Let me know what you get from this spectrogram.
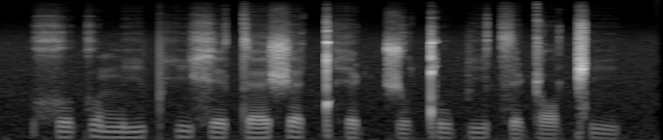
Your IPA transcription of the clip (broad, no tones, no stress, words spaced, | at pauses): xʊkʊ mipʰixe tɛʃɛ ǃʰeʈt͡ʃʊ ǃupi t͡seʈɔǁi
